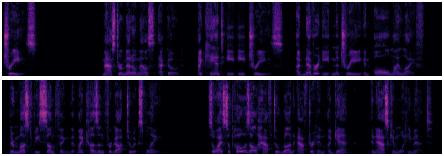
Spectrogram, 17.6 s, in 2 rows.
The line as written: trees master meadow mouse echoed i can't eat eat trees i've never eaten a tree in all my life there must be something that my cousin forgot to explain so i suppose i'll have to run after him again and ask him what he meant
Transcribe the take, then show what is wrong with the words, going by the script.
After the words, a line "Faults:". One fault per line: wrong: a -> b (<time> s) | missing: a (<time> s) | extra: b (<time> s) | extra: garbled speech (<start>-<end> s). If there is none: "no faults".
trees master meadow mouse echoed i can't eat eat trees i've never eaten a tree in all my life there must be something that my cousin forgot to explain so i suppose i'll have to run after him again and ask him what he meant
Faults:
no faults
